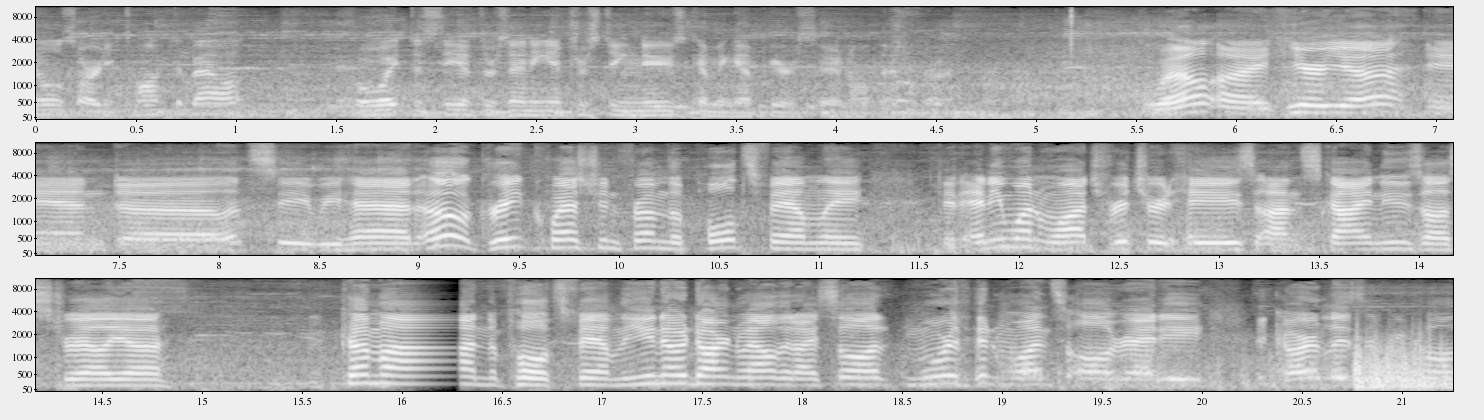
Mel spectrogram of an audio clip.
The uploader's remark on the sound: Live from the Vegas strip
